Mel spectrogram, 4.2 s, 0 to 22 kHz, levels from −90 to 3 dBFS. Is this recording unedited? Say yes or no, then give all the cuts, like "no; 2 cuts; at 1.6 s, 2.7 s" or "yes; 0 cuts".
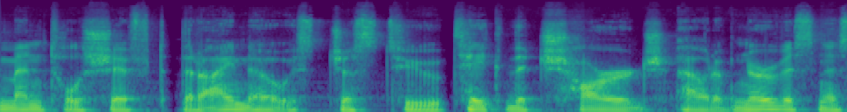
no; 2 cuts; at 0.8 s, 2.3 s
